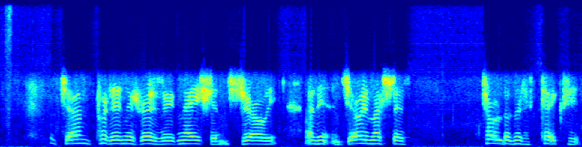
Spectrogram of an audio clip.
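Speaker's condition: Speech impediment after stroke, mild; stroke a couple of years ago; some words may need clarifying, son Chess offers to clarify

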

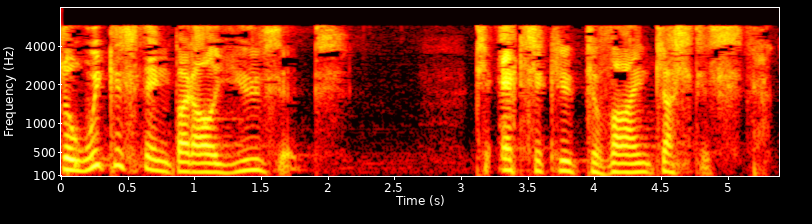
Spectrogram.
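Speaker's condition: Cleft palate, Pierre Robin syndrome

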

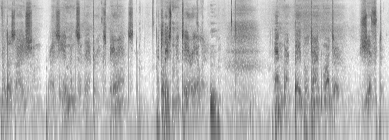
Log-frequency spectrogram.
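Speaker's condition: Laryngectomy, voice prosthesis

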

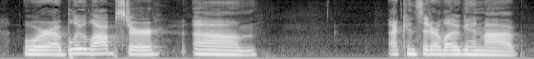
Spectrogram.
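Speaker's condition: No condition

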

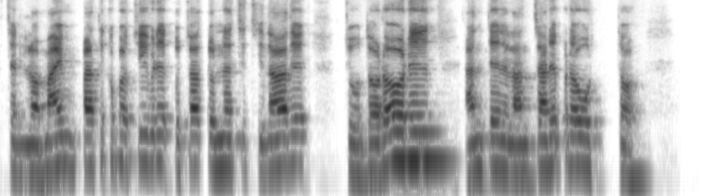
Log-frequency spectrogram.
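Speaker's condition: Hearing loss with cochlear implant; cochlea dead

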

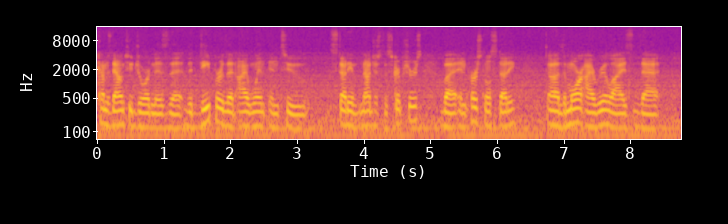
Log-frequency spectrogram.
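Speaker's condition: No condition

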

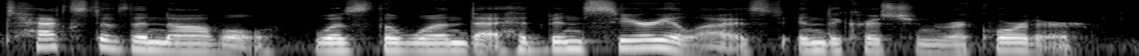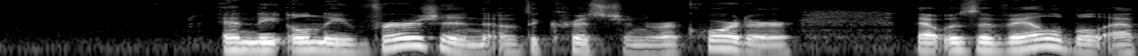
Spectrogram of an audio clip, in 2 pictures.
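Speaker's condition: No condition

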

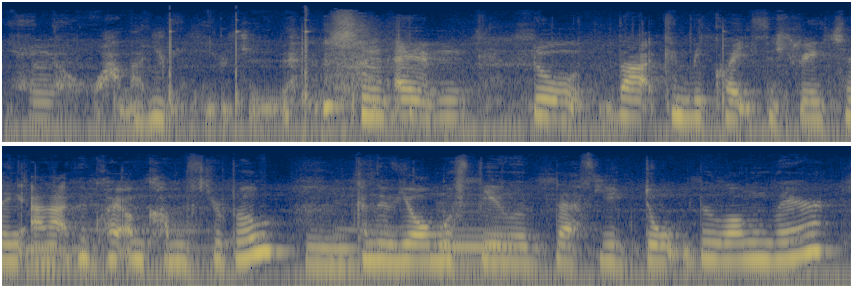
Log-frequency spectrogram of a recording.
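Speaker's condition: Isolated cleft palate; noticeable speech difference, bar staff often not understanding, partner first took it for accent, sometimes exaggerated at cleft events

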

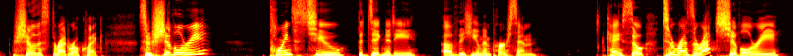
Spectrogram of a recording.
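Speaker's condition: No condition

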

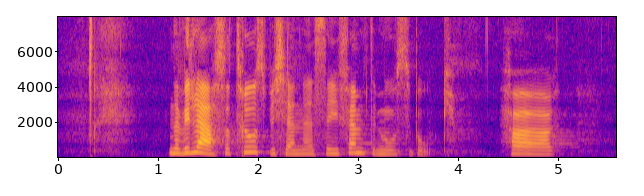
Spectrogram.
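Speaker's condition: No condition

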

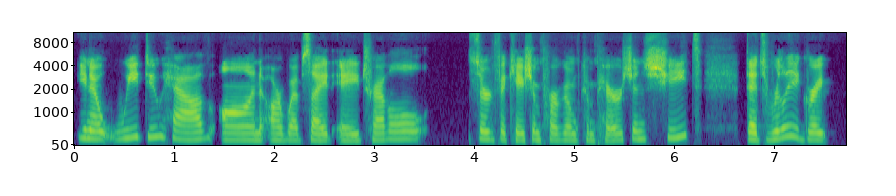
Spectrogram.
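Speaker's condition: No condition

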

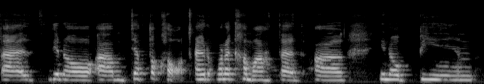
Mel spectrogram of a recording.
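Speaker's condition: Deafness; able to talk, speech therapy for most of life

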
